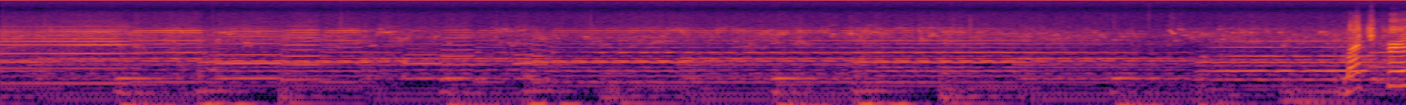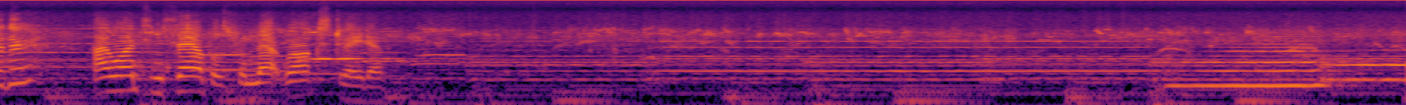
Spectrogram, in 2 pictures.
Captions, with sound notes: Much further? - I want some samples from that rock straight up. (gentle music) (birds chirping)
